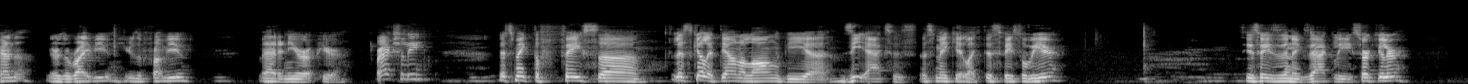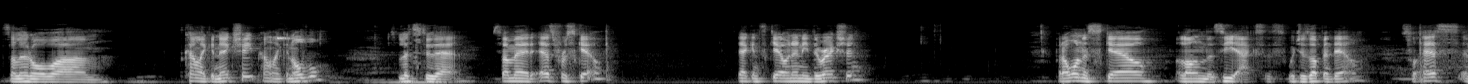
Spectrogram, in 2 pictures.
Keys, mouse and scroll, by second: 0.2 KP_1, 0.9 KP_3, 2.0 KP_1, 12.2 KP_1, 13.1-13.4 scroll down 1, 21.6 s.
